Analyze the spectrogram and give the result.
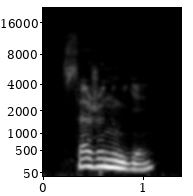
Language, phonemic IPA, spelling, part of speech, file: French, /aʒ.nu.je/, agenouiller, verb, Fr-agenouiller.ogg
- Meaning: to kneel, to kneel down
